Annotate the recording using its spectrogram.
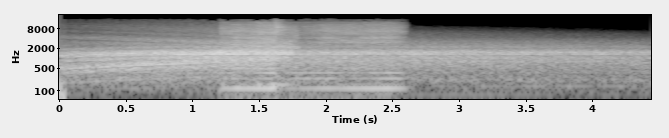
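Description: Whoosh transition sound effect for a title sequence: sweeping tones build into a rush of hiss with a low hum about a second in. The rush cuts off sharply after about two and a half seconds and leaves a fading ring.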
